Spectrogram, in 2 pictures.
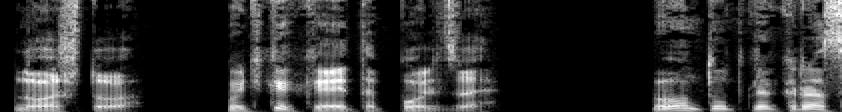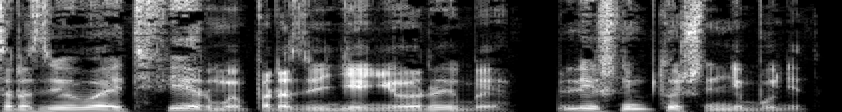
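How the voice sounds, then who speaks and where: A man voicing an easygoing young nobleman who talks calmly and offhandedly on the phone. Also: sits low, fairly quick, no room sound, studio quality. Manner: calm, offhand, casual. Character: easygoing young nobleman friend, calm, laconic.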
